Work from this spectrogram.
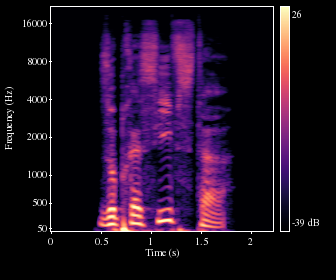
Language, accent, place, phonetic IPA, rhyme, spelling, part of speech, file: German, Germany, Berlin, [zʊpʁɛˈsiːfstɐ], -iːfstɐ, suppressivster, adjective, De-suppressivster.ogg
- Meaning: inflection of suppressiv: 1. strong/mixed nominative masculine singular superlative degree 2. strong genitive/dative feminine singular superlative degree 3. strong genitive plural superlative degree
